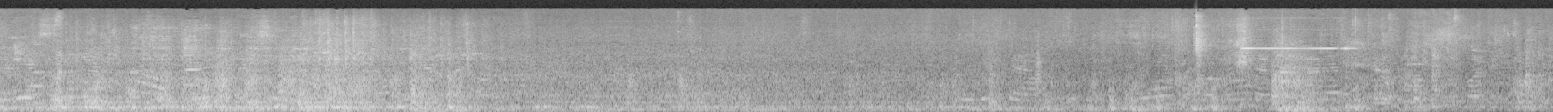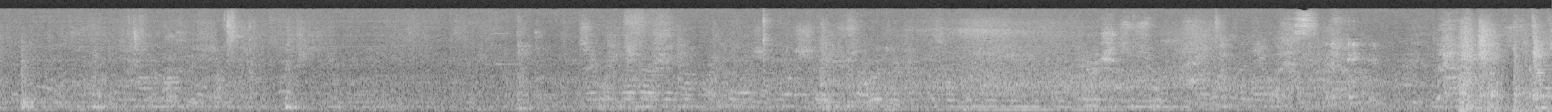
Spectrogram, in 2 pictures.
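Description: Traffic rumbles steadily in the distance.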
